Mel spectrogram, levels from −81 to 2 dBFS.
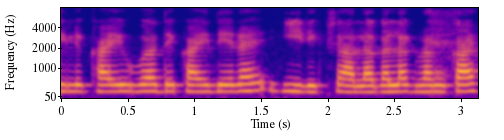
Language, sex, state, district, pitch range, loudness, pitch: Hindi, female, Uttar Pradesh, Jyotiba Phule Nagar, 215-225 Hz, -16 LUFS, 225 Hz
